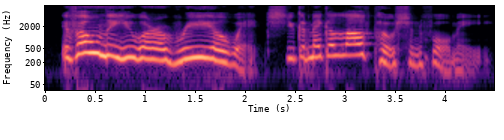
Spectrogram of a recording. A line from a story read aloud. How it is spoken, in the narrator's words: Wei Ying sighed dramatically, just to rile him up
